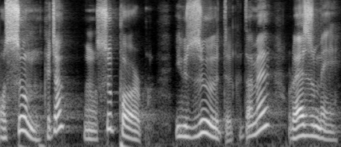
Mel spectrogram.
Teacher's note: 그래서 펠라탈 글라이드 소리를 내지 않습니다. 그런데 그 환경을 보니까 전부 다 스 다음에 왔을 때, 그죠?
